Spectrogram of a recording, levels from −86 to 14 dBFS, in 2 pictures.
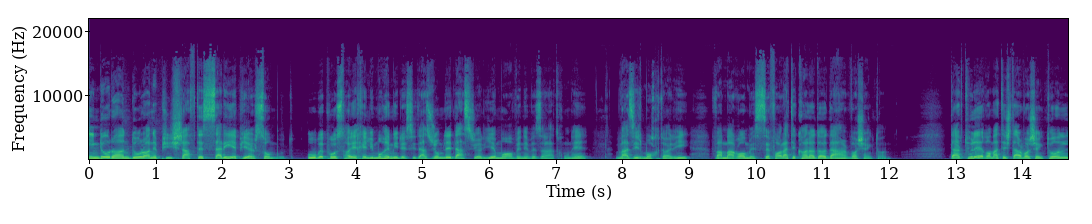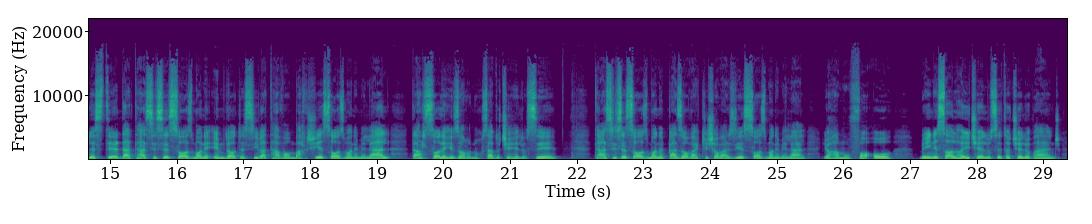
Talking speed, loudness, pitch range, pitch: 125 wpm, -18 LUFS, 90-140 Hz, 105 Hz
